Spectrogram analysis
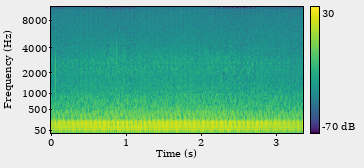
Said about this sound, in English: An hour or two later, a long, powerful car twists its way through the winding streets of Singapore's waterfront. Kolu is at the wheel, and Jungle Jim is at his side.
